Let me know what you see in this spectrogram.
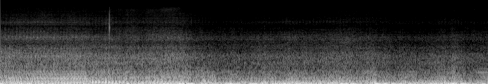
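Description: Yamaha MX King 150's single-cylinder four-stroke engine running steadily while the motorcycle rides along, with wind rushing over the camera microphone.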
